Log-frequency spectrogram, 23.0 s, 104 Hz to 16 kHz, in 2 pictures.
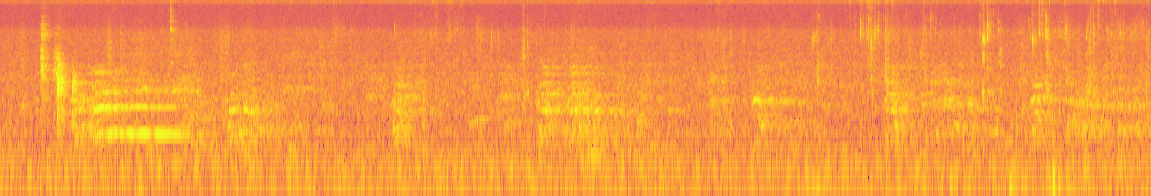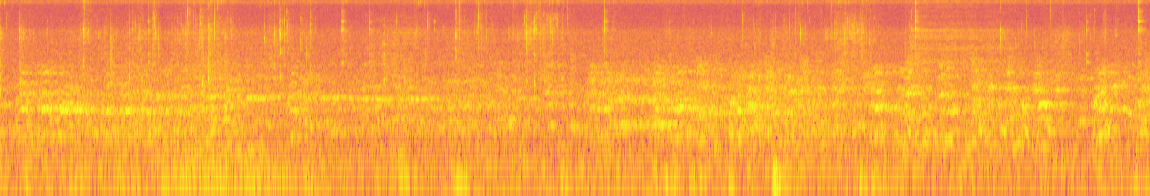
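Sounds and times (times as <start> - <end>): chewing: 4.2 - 6.1, 7.0 - 23.0.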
